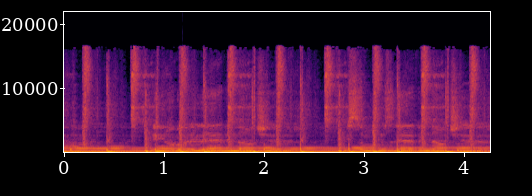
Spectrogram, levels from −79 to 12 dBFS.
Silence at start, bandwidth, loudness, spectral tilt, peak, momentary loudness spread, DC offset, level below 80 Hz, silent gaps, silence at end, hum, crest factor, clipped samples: 0 s; 17 kHz; -13 LUFS; -5.5 dB/octave; 0 dBFS; 3 LU; under 0.1%; -14 dBFS; none; 0 s; none; 10 dB; under 0.1%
